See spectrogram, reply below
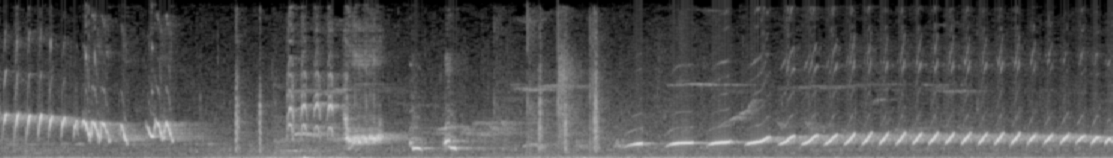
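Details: White-rumped shama song used to train shamas to sing. Opens with a high rapid trill and scattered sharp notes, then a long rising and falling series of quick upslurred whistles.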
